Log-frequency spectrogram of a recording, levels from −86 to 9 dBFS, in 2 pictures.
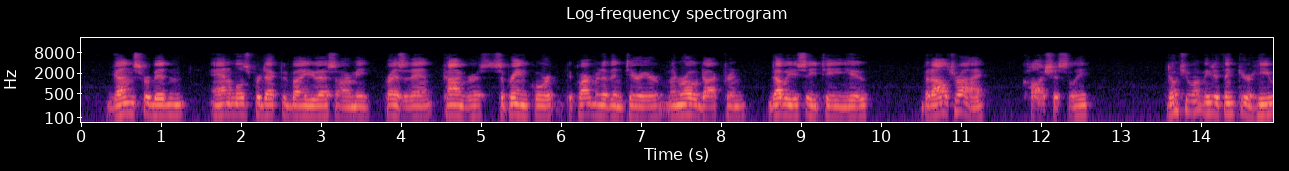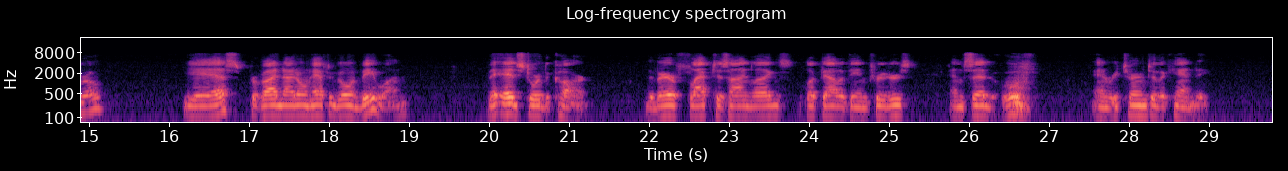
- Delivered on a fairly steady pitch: Yes, narrow, 2.2 semitones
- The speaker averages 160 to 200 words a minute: No, slow, 135 wpm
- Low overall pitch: Yes, low, 115 Hz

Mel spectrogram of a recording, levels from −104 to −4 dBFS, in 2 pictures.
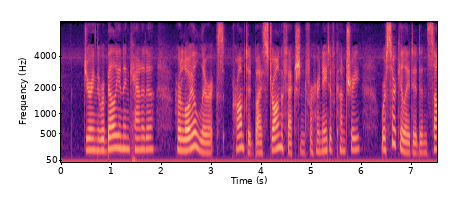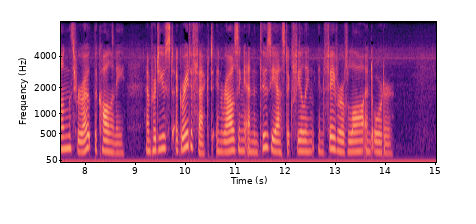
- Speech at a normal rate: Yes, average, 155 wpm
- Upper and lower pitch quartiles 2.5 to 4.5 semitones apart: Yes, average, 3.9 semitones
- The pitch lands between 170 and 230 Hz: Yes, high, 190 Hz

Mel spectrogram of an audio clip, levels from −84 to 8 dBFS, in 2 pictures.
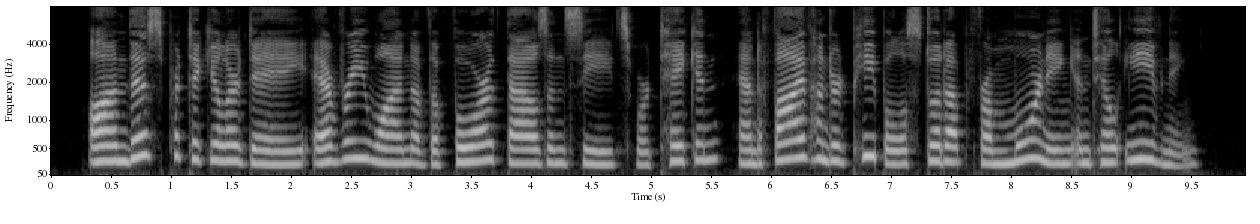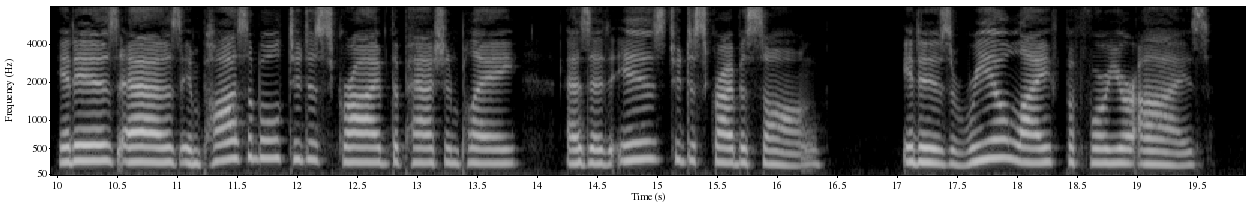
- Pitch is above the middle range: Yes, very high, 255 Hz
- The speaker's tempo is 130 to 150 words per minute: Yes, average, 140 wpm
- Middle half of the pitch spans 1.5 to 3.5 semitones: Yes, average, 3.0 semitones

